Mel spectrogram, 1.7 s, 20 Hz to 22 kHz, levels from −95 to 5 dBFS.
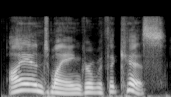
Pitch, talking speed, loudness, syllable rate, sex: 170 Hz, 245 wpm, -15 LUFS, 5.1 syllables/s, male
